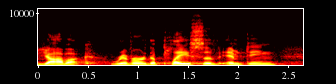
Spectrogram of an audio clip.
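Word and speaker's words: Jabbok: name itself sounds brutal jab bach it would be pronounced in the hebrew yabak river the place of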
